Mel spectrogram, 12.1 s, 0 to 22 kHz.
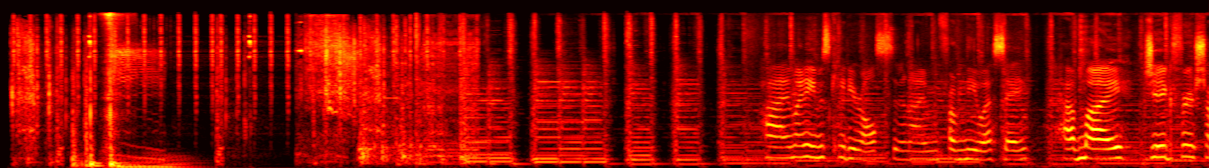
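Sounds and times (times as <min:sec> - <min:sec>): intro music: 0:00.6 - 0:03.0
sharp hits: 0:00.6 - 0:04.2.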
